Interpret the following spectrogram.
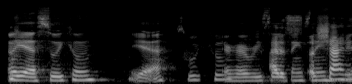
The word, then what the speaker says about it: Suicune: how do you say it saying oh yeah suicune yeah that is a shiny suicune too i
